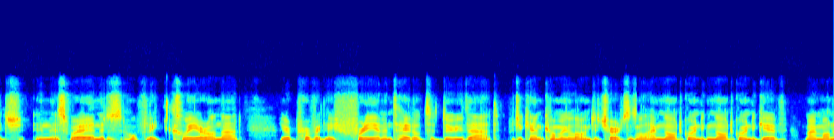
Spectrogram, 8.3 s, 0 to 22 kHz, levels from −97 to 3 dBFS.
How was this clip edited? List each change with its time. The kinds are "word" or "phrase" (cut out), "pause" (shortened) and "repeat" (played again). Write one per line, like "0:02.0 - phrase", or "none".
0:01.1 - word
0:05.0 - pause
0:05.4 - word
0:06.4 - word
0:07.1 - repeat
